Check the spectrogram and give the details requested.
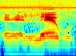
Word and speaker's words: Lew: de odesa El liev en realidad quiere decir levu quiere decir lev se pronuncia y quiere decir León un animal de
